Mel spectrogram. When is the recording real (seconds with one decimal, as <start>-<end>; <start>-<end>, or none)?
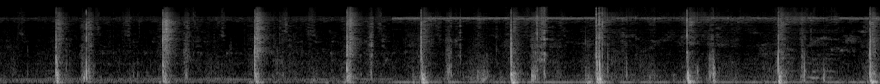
0.0-6.0; 8.4-8.8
